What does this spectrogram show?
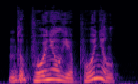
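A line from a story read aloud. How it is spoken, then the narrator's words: Grumbled. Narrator (Russian): пробурчал он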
